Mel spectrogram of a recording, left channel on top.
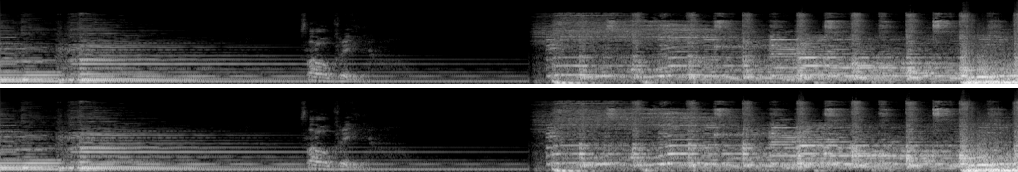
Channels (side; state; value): both; normal; correlation 0.83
